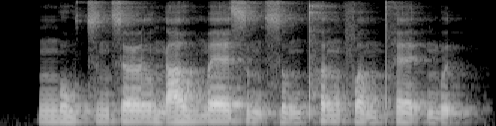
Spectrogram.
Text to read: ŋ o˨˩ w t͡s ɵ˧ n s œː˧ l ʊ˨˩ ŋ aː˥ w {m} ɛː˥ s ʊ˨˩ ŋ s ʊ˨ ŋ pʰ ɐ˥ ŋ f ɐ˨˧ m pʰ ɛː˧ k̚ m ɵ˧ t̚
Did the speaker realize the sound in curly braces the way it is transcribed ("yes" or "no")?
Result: yes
